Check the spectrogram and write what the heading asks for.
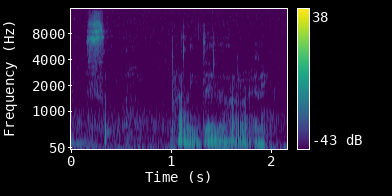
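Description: Very quiet, murmured speech, nearly a whisper, with a short breathy hiss a moment in.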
